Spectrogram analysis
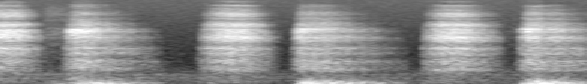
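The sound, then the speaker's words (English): Fast, deep breathing during a transformational breathing practice: about five loud, airy breath strokes alternate in and out in a quick, even rhythm, with no talking. “The purpose of that kind of breathing faster, like it'll sound like,”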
